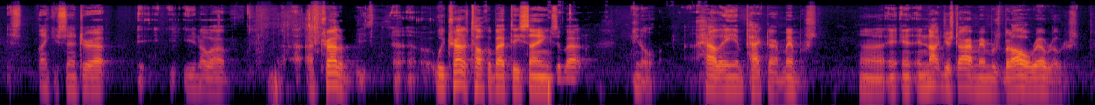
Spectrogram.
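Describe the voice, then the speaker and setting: A man with a Southern US accent talks at a medium pitch, leaving long, frequent pauses. His loudness swings widely. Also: ordinary pitch variation, moderate pace. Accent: Southern US, says it is noticeable. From Tennessee, Wilson County. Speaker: railroad union representative. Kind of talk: testimony. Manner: halting, many repetitions.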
